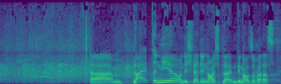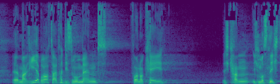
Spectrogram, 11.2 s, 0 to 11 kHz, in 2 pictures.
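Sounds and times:
audience applauding at a sermon: 0.0 - 3.2
speech: 1.8 - 9.0, 10.1 - 11.2.

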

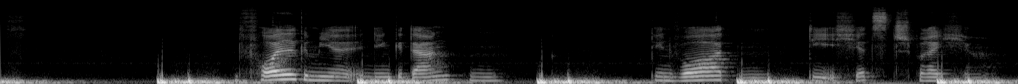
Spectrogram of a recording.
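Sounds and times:
deep heartbeat thumping: 0.0 - 0.9, 1.6 - 2.8, 3.5 - 4.7, 5.3 - 6.6, 7.4 - 8.6, 9.4 - 10.1
speech: 2.6 - 4.7, 6.6 - 9.7.

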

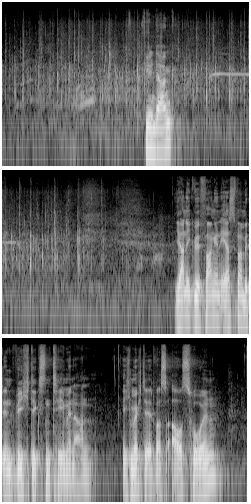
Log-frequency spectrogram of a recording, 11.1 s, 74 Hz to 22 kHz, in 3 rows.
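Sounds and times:
audience applause: 0.0 - 6.3
speech: 2.1 - 2.7, 6.3 - 10.8.

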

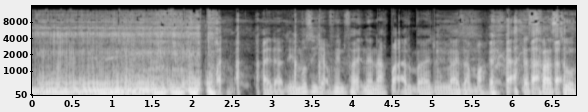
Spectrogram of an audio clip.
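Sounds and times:
loud snoring: 0.0 - 2.6
laughter: 2.1 - 4.0, 5.1 - 6.8
speech: 2.9 - 6.8.

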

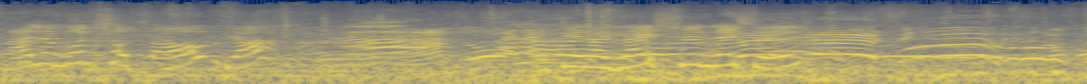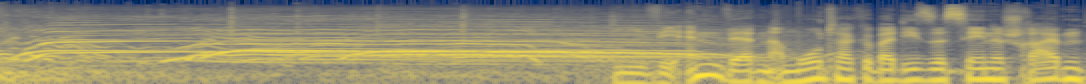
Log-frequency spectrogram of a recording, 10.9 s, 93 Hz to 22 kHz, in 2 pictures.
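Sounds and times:
speech: 0.2 - 6.8, 8.5 - 10.8
crowd of about a hundred people cheering for a celebratory photo: 1.4 - 9.8.

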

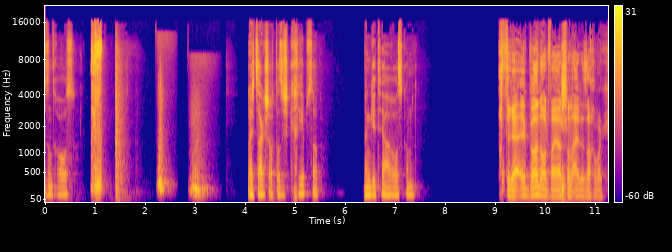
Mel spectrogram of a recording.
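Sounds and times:
speech: 0.0 - 1.2, 4.1 - 5.6, 6.4 - 7.5, 9.1 - 11.2
fart noises made toward a camera: 0.9 - 1.3.

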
